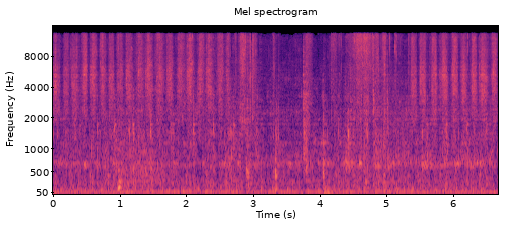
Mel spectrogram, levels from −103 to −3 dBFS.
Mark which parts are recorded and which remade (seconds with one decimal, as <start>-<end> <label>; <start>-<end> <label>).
0.0-0.9 remade; 0.9-4.9 recorded; 4.9-6.7 remade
